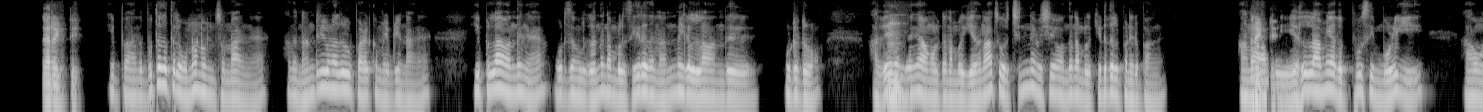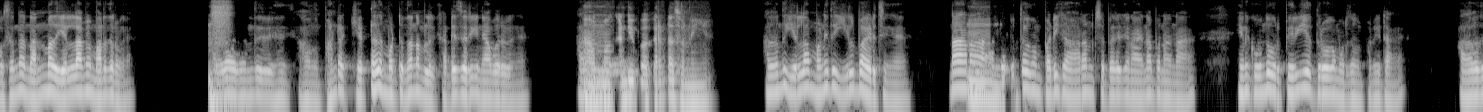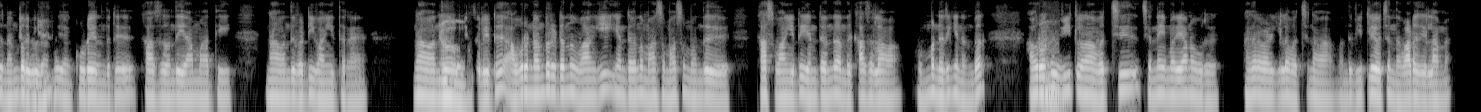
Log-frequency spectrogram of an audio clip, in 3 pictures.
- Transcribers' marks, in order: laughing while speaking: "அது எல்லாமே அது பூசி முழுகி"; laughing while speaking: "அதுதான் வந்து, அவங்க பண்ற கெட்டது மட்டும்தான் நம்மளுக்கு கடைசி வரைக்கும் நியாபகம் இருக்குங்க"; other noise; drawn out: "ம்"
- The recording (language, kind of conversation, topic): Tamil, podcast, நாள்தோறும் நன்றியுணர்வு பழக்கத்தை நீங்கள் எப்படி உருவாக்கினீர்கள்?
